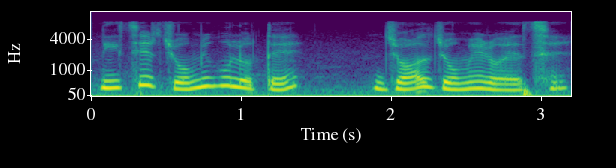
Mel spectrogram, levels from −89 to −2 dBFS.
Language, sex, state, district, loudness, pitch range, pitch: Bengali, female, West Bengal, Cooch Behar, -13 LUFS, 220-285 Hz, 235 Hz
